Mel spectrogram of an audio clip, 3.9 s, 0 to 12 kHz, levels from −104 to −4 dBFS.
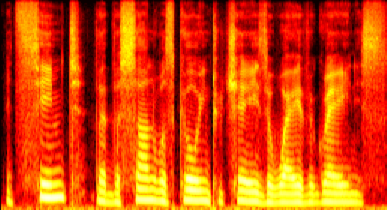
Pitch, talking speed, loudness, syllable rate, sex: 150 Hz, 185 wpm, -16 LUFS, 4.4 syllables/s, male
